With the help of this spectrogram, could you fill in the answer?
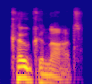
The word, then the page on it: coconut: British English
